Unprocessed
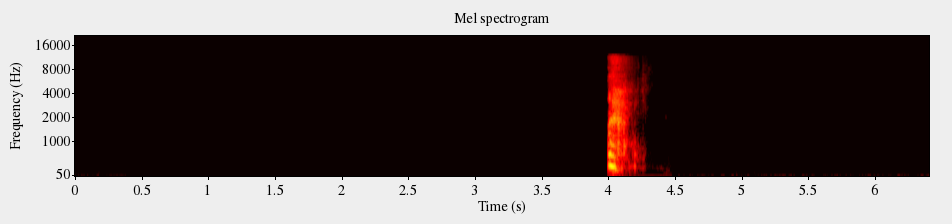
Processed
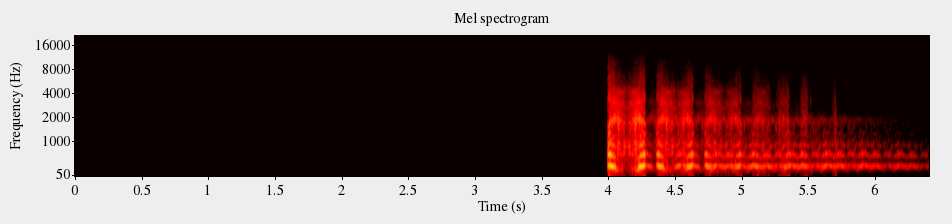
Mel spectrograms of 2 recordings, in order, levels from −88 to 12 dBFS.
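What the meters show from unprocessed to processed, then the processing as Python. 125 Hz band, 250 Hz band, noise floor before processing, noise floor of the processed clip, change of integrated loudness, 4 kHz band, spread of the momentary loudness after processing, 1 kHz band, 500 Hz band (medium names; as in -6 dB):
-0.5 dB, -2.5 dB, under -85 dBFS, under -85 dBFS, -9.5 dB, -8.5 dB, 21 LU, -3.0 dB, -2.5 dB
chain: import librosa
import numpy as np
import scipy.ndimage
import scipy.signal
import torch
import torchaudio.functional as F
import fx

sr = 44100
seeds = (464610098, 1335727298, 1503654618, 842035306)

p1 = fx.reverse_delay_fb(x, sr, ms=180, feedback_pct=47, wet_db=-1)
p2 = fx.highpass(p1, sr, hz=50.0, slope=6)
p3 = fx.rider(p2, sr, range_db=3, speed_s=0.5)
p4 = p2 + F.gain(torch.from_numpy(p3), -2.0).numpy()
p5 = fx.quant_companded(p4, sr, bits=4)
p6 = fx.spacing_loss(p5, sr, db_at_10k=23)
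p7 = fx.echo_tape(p6, sr, ms=274, feedback_pct=60, wet_db=-19, lp_hz=1700.0, drive_db=3.0, wow_cents=37)
p8 = fx.band_squash(p7, sr, depth_pct=70)
y = F.gain(torch.from_numpy(p8), -8.0).numpy()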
